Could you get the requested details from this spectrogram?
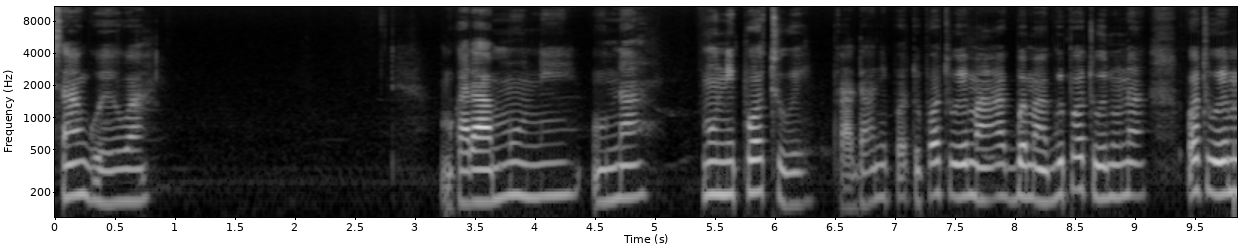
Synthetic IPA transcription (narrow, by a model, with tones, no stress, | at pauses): sã˨˦ɡo˨e˨˦wa˧˨ | mṵ˨ka˨da˨mũ˦nĩ˦u˧nã˦ | mũ˦nĩ˦pɔ˦tu˨we˨˧ka̰˨da˨˦nĩ˦pɔ̰˦to˨pɔ˦tu˨we˨˦mã˦a˦ɡ͡bɛ˦mã˨ɡ͡bi˦pɔ˦tu˨e˨˧˦nũ˧˦nã˦pɔ˦tu˨we˨˦m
